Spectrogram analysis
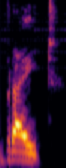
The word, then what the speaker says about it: bright: Next हमारा है BRIGHT ब्राइट, BRIGHT ब्राइट, ब्राइट में ब्राइट मीन्स चमकीला है ना, इसमें भी GH साइलेंट है।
